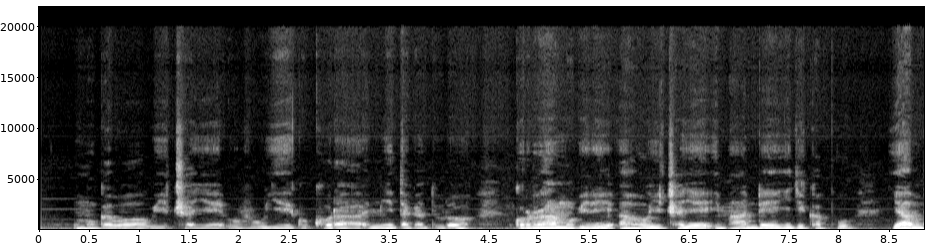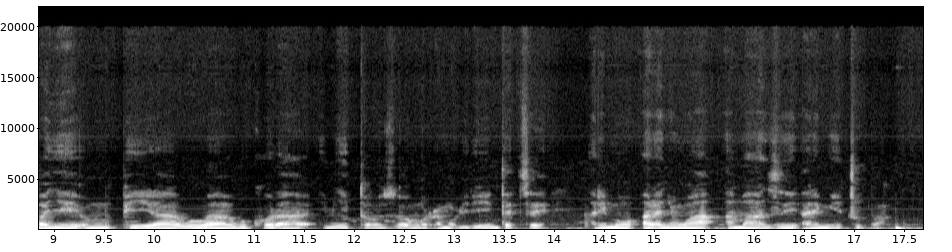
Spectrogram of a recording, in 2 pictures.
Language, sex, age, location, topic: Kinyarwanda, male, 18-24, Kigali, health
